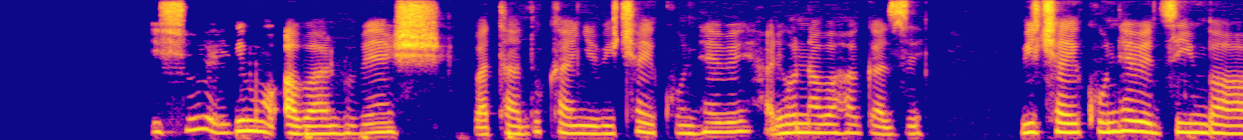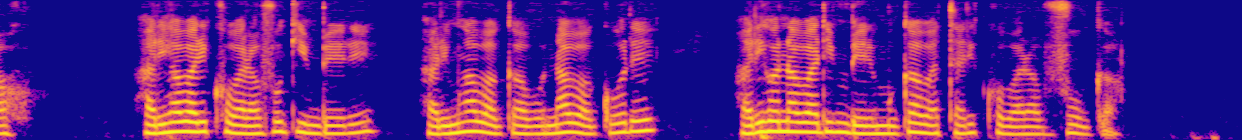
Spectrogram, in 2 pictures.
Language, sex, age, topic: Rundi, female, 25-35, education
